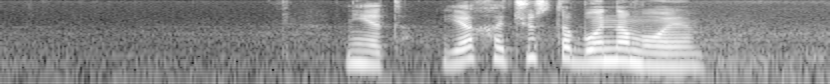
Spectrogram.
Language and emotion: Russian, neutral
